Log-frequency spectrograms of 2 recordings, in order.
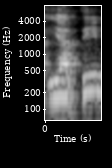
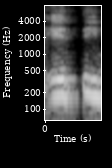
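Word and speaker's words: يتيم: হ্যাঁ, ইয়াতিম মানে আসলে এতিম, এটা কিন্তু আসলে ছিল ইয়াতিম। আমরা কিন্তু ইয়াতিম, ইয়াতিমই বলা উচিত, কিন্তু আমরা বলি কি, হুম, এতিম। আমরা বলি এতিম এতিম, আসলে হুম, ইয়াতিম, শুদ্ধ উচ্চারণ হচ্ছে হুম, ইয়াতিম।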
